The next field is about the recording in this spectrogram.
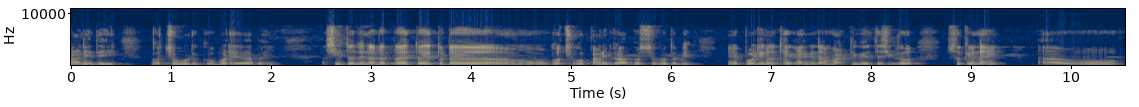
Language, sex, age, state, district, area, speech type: Odia, male, 45-60, Odisha, Jajpur, rural, spontaneous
